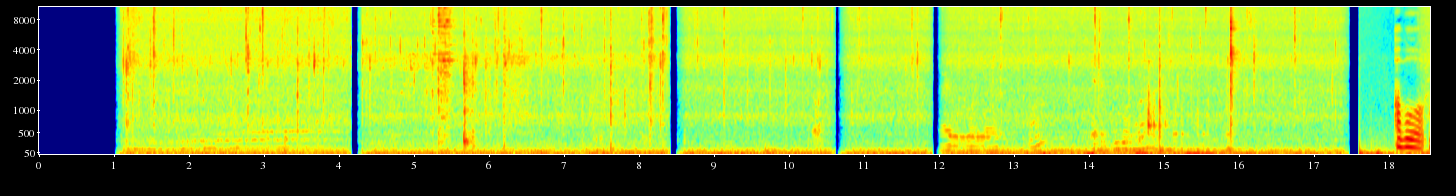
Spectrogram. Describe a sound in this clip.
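Meat sizzles in a hot frying pan.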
